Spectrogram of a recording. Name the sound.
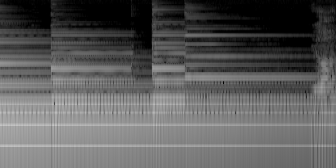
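guitar first string plucked, fretted at first fret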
